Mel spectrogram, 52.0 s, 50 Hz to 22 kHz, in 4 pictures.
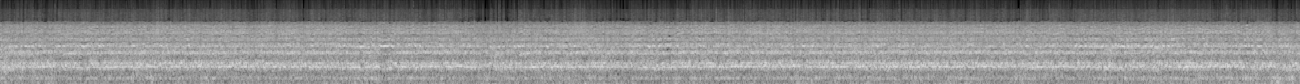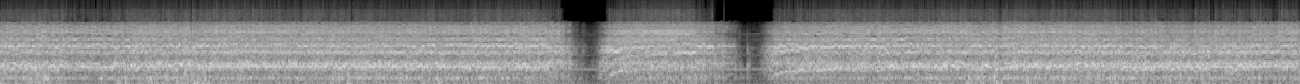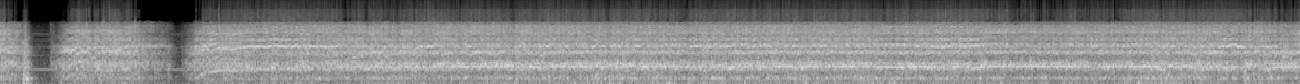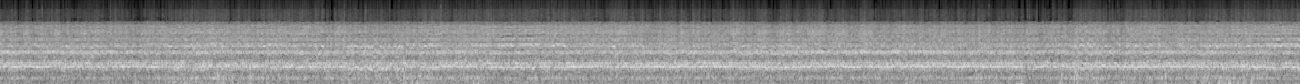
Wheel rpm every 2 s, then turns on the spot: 220, 230, 220, 230, 230, 220, 220, 230, 220, 140, 140, 230, 190, 90, 190, 230, 230, 220, 230, 230, 230, 220, 230, 230, 230, 230.
none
